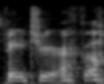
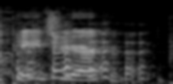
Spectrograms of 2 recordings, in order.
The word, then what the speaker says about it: patriarchal: patriarchal. Patriarchal. Patriarchal, not patriarchal. I'm putting an extra syllable in there.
